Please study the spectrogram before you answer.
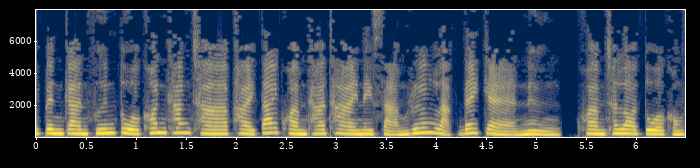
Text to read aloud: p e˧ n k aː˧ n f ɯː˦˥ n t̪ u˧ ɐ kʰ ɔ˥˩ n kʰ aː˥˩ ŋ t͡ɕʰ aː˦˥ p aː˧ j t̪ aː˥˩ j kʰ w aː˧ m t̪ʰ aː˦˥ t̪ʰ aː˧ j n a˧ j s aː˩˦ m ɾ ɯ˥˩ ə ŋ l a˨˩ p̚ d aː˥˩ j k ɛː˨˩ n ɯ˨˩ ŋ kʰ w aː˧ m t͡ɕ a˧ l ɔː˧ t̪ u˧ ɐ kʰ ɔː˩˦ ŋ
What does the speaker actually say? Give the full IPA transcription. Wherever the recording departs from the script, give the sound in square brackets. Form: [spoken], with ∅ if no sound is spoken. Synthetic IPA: p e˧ n k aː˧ n f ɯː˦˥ n t̪ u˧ ɐ kʰ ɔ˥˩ n kʰ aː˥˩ ŋ t͡ɕʰ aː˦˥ [pʰ] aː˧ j t̪ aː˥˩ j kʰ w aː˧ m t̪ʰ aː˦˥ t̪ʰ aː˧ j n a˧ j s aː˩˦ m ɾ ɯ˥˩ ə ŋ l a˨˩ [k̚] d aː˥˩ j k ɛː˨˩ n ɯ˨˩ ŋ kʰ w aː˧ m [t͡ɕʰ] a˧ l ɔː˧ t̪ u˧ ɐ kʰ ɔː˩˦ ŋ

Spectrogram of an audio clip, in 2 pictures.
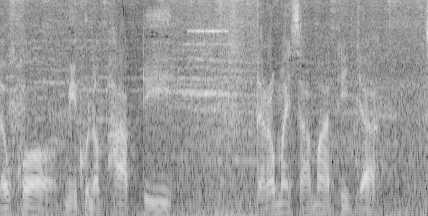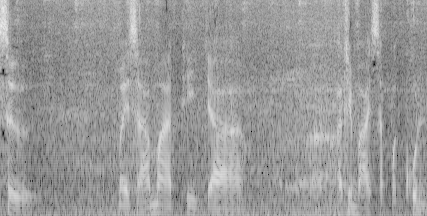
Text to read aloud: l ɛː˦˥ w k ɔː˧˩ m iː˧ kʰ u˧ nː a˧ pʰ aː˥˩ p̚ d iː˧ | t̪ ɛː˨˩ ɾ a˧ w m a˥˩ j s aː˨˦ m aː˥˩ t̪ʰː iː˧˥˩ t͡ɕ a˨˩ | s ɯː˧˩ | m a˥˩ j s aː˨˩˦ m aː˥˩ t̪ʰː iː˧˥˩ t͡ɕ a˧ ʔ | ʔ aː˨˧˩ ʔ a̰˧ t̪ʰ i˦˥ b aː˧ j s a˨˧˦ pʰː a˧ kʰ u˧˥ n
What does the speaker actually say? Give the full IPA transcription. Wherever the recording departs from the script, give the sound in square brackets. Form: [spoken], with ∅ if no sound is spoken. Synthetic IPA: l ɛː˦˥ w k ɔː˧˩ m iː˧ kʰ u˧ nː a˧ pʰ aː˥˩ p̚ d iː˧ | t̪ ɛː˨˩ ɾ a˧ w m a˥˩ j s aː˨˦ m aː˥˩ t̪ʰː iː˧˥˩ t͡ɕ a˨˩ | s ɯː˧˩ | m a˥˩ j s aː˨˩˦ m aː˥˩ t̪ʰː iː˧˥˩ t͡ɕ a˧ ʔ | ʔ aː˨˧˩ ʔ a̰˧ t̪ʰ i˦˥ b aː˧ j s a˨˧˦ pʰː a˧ kʰ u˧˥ n

